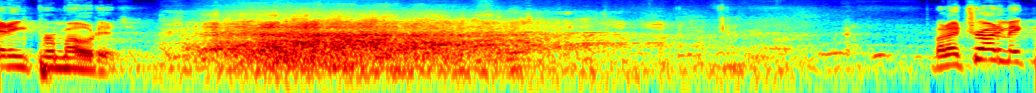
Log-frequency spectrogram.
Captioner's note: audience laughing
